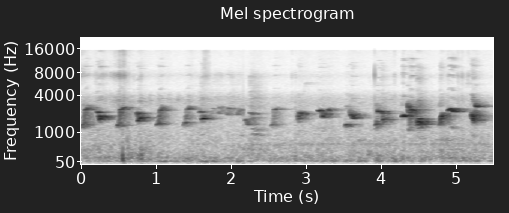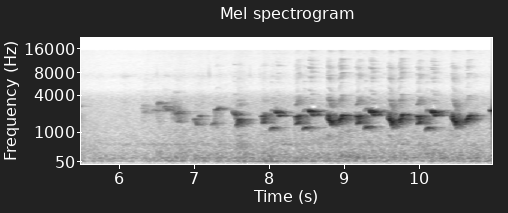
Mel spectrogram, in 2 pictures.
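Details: Lure recording of a singing yellow-vented bulbul: rich, liquid whistled notes tumble in short bubbling phrases, broken by a brief pause midway before the babbling resumes even faster.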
